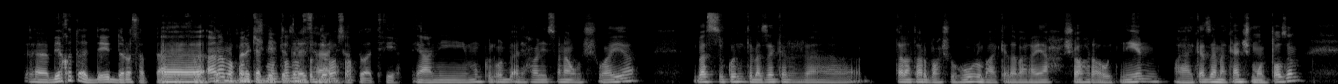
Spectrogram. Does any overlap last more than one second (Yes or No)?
Yes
